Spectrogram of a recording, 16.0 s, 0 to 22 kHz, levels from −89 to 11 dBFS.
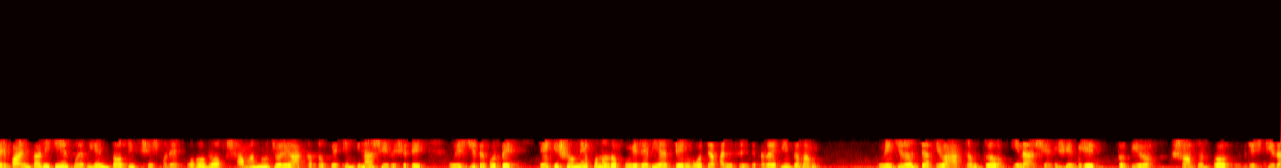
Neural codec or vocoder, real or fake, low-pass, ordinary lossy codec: codec, 24 kHz, 0.9 kbps, WavTokenizer, medium speech release version 1; fake; 3.6 kHz; MP3, 24 kbps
